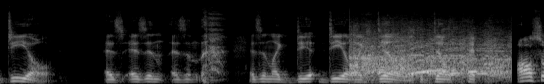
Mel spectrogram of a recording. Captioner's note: cough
